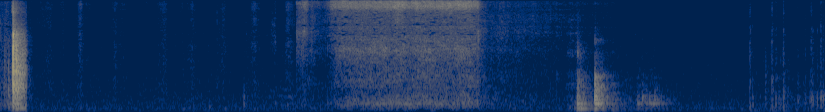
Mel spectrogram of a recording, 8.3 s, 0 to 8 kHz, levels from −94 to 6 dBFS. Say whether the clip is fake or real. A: real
